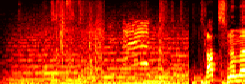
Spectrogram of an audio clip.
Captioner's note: cry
